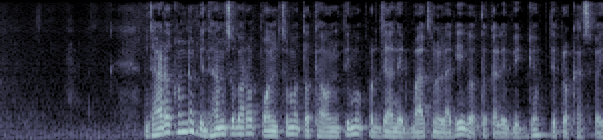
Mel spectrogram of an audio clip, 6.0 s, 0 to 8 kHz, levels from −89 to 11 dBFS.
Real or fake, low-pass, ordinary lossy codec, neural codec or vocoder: fake; none; none; codec, 16 kHz, 8 kbps, FunCodec, trained on LibriTTS, 25 frames a second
